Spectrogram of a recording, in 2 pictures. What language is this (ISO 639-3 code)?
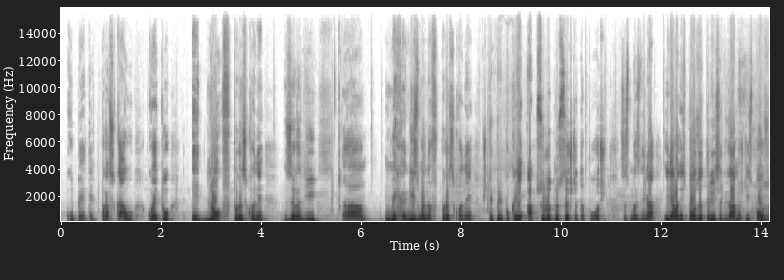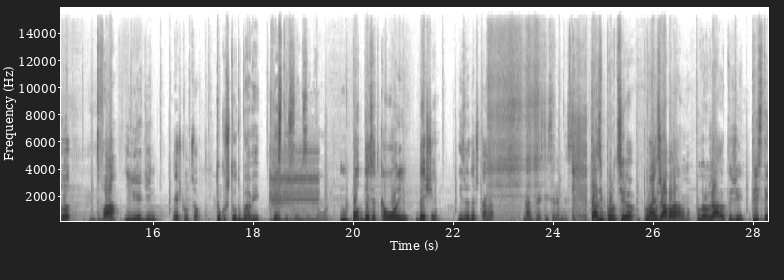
bul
